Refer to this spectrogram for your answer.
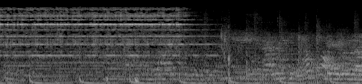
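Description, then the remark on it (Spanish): A loud electric school bell rings steadily with a rapid metallic rattle for about two seconds, then cuts off, leaving a murmur of voices and background noise. “Ese timbre va a volver a sonar el próximo lunes.”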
